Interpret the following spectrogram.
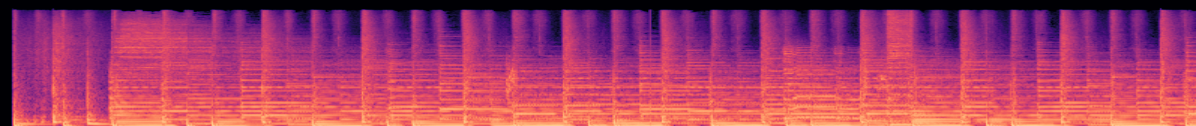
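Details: Drum-driven music with a steady beat and bass plays throughout, with no animal sound.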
